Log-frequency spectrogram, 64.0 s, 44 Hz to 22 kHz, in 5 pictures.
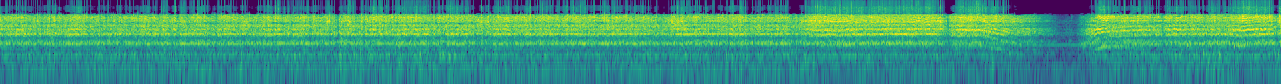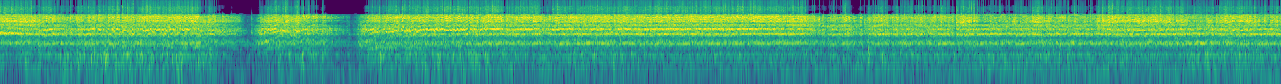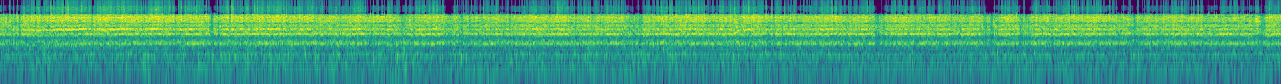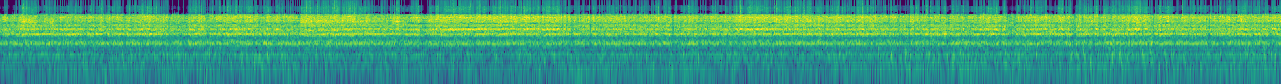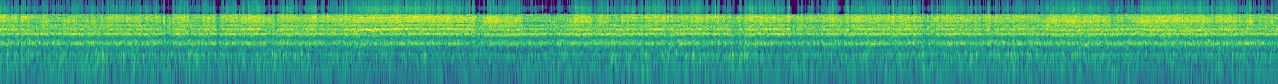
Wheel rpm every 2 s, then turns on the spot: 230, 240, 230, 230, 220, 100, 230, 150, 150, 230, 230, 230, 220, 220, 230, 240, 230, 230, 230, 230, 230, 230, 230, 230, 230, 230, 230, 230, 230, 230, 230, 220.
none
